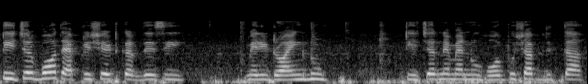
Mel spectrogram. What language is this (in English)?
Punjabi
